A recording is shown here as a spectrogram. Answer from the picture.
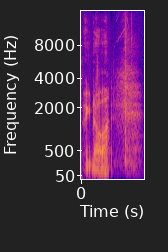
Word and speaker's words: Mignola: seen it a million times but i've never pronounced it i just always read it but i think it's mignola that's how you say it but yeah he's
